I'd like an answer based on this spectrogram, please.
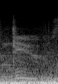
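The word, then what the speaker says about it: gnus: there's some wildebeest now wildebeests are also known as news that's spelled g and you you know and when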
